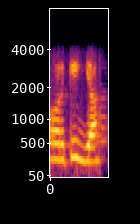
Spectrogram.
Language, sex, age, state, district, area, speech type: Dogri, female, 45-60, Jammu and Kashmir, Udhampur, rural, conversation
